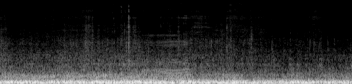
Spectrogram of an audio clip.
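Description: Low, steady rumble of a small car driving along a village road, engine and road noise constant and close.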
